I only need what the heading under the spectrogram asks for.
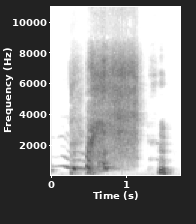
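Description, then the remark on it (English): A girl imitates a cat's hiss at a laughing man: a short voiced catch, then a sharp, breathy hiss lasting under a second, ending with a quick vocal grunt. “Wide-eyed girl hisses at him.”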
